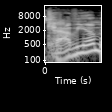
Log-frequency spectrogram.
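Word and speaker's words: Cavium: some pictures of Allan is caveum is that how you pronounce this thing yep uh so cavum is a company that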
